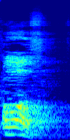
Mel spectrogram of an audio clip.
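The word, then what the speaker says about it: ق: তারপর হচ্ছে কফ। এখানে কফ উচ্চারণ হবে। এখানে একদম যেখানে দেখছি এটা হচ্ছে আলাজিবি জীবের শেষ প্রান্ত এবং আলাজিবির কাছ থেকে মানে জীবের একদম শেষ অংশ থেকে উচ্চারিত হবে অফ এটা বলার সময় উপরের তালু উপরের বলতে পারেন এখানে যে আলাজ আছে ওটার সাথে বা জীভের শেষ অংশ উপরের তালুর সঙ্গে লাগিয়ে উচ্চারিত হবে অফ অফ অফ তারপর কাফ কাফটা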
